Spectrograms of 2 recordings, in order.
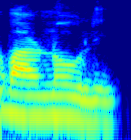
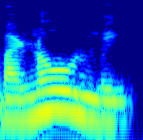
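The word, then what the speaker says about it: Bernoulli: বার্নৌলি বার্নৌলি বার্নৌলি উচ্চারণটা এরকম বার্নৌলি গ্যাসের গতিতত্ত্ব অনুসারে অণুগুলো সংঘর্ষ অস্থিথাপক না স্থিতিস্থাপক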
